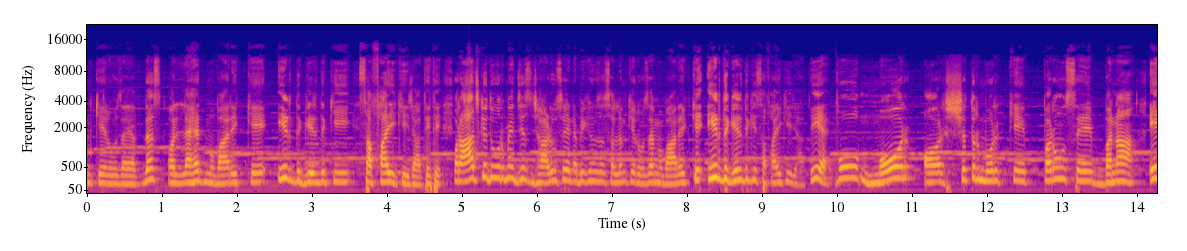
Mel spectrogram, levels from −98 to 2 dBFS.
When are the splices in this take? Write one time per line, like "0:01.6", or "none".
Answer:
0:04.8
0:08.0
0:09.9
